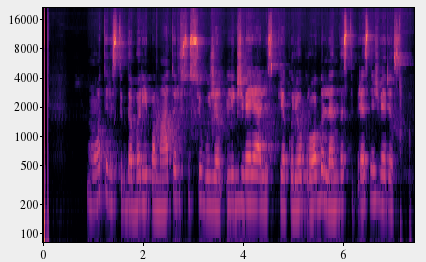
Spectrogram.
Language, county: Lithuanian, Kaunas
